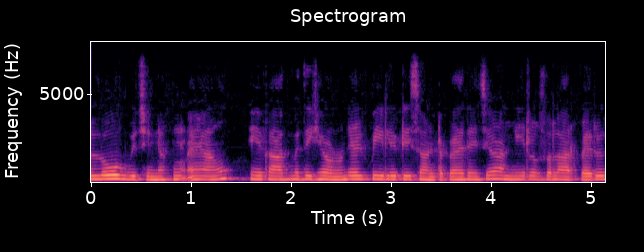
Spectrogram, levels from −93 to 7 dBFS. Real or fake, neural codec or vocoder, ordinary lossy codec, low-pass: fake; codec, 16 kHz, 2 kbps, FunCodec, trained on LibriTTS, 25 frames a second; none; 7.2 kHz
